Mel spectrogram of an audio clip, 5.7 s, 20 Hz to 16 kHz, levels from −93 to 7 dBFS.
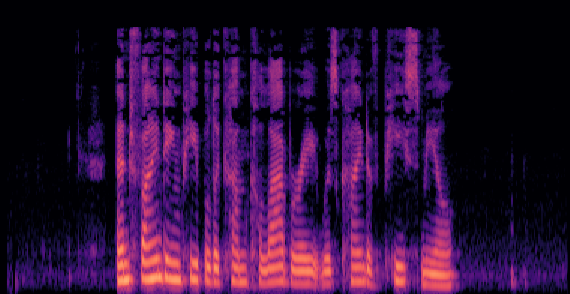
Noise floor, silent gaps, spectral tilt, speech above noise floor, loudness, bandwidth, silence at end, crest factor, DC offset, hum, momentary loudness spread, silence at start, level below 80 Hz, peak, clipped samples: -69 dBFS; none; -6 dB/octave; 49 dB; -22 LUFS; 11.5 kHz; 1.15 s; 18 dB; under 0.1%; none; 9 LU; 1.15 s; -70 dBFS; -4 dBFS; under 0.1%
